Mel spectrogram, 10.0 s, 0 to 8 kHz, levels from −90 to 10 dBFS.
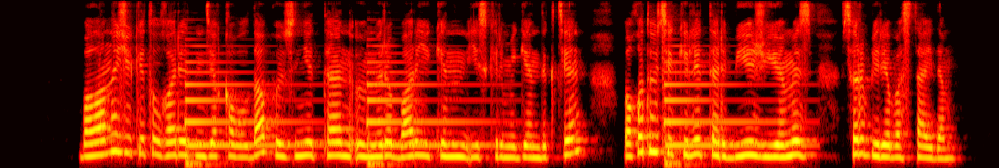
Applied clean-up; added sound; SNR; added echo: none; Piano; 7 dB; none.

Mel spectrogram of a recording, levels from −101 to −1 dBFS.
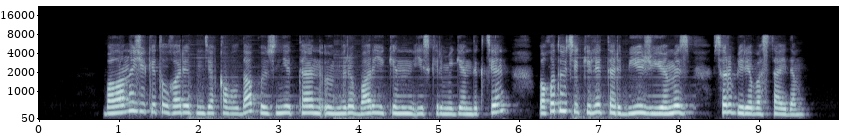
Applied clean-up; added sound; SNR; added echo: neural separator model SepFormer DNS4.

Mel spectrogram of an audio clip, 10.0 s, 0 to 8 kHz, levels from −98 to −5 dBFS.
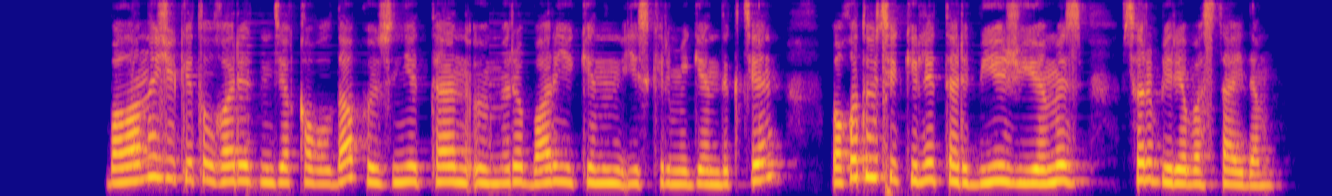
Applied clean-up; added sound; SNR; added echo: neural mask model DeepFilterNet 3.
